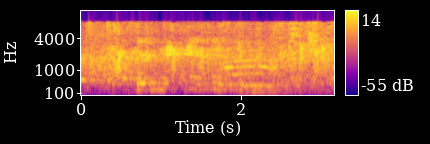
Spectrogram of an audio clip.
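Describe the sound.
Applause from an audience honouring a colleague's work, a steady wash of clapping that runs throughout with voices talking over it.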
